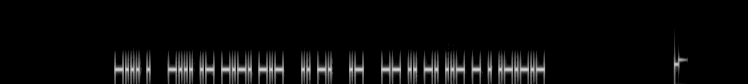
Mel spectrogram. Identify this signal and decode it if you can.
Morse code, heard as a keyed tone, about 44 wpm, 700 Hz. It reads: BE BACK IN A MINUTE.
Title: Sentences from Top 500 Words 45wpm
